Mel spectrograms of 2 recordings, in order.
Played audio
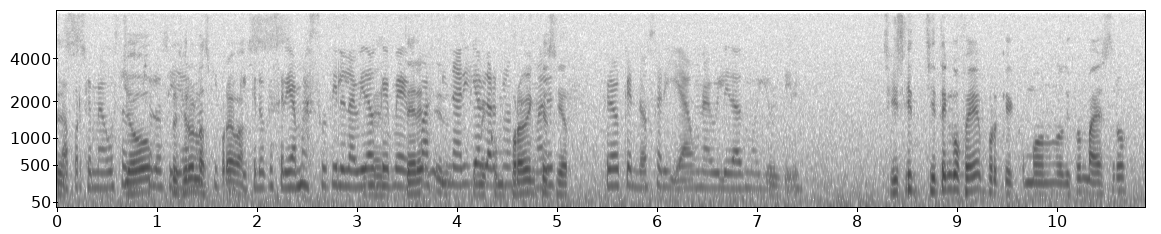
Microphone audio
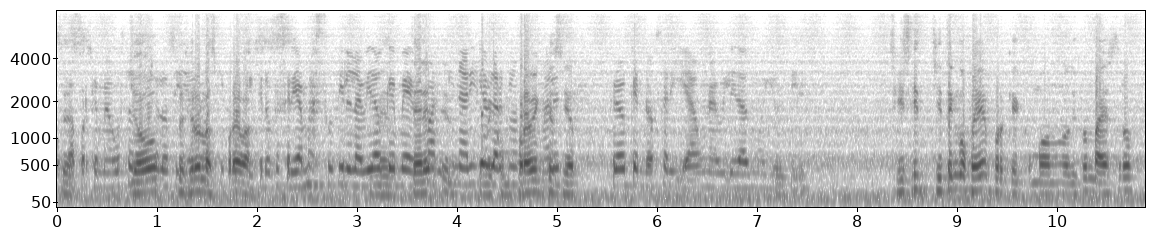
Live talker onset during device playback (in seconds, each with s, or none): none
